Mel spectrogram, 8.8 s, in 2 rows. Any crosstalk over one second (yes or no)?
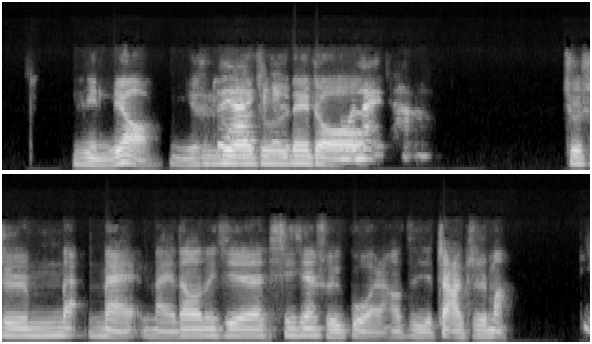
yes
